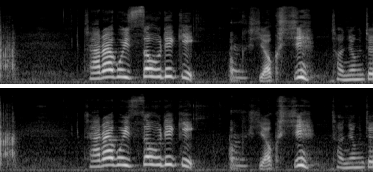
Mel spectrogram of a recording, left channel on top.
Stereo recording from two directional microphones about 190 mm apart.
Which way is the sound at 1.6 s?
55° left (ahead or behind).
